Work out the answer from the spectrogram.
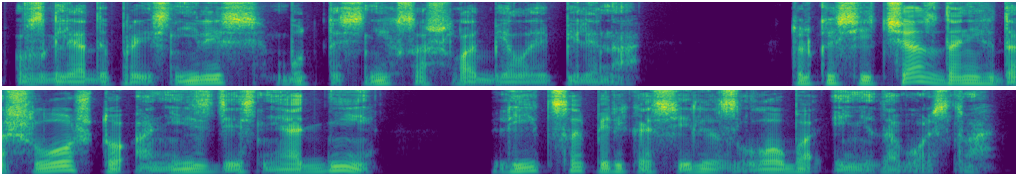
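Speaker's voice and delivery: ordinary delivery, nothing marked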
